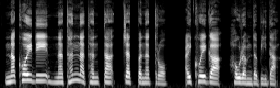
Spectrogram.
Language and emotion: Manipuri, neutral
